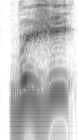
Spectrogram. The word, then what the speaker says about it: Brigitte: idea that Brigitte Macron, notice how I say that in the authentic way, Brigitte Macron. It took a long time for me to learn how the correct pronunciation.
